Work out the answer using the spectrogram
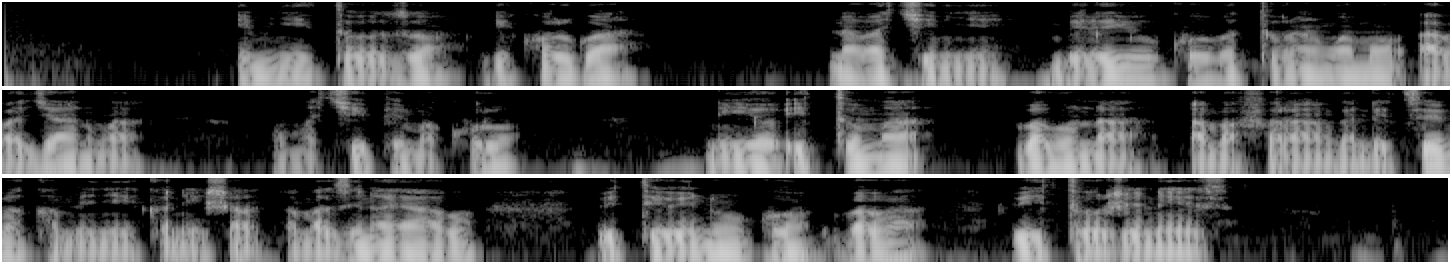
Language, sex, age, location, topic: Kinyarwanda, male, 18-24, Nyagatare, government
